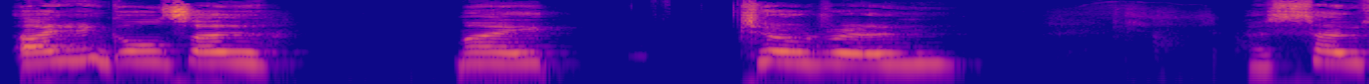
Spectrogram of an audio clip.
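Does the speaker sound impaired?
Yes: Huntington's disease; inherited from father, carries mutation, learned father's diagnosis at 39, mood symptoms before medication, initially misdiagnosed; treated by Ed Wild at Bloomsbury clinic, past tominersen gene silencing trial.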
